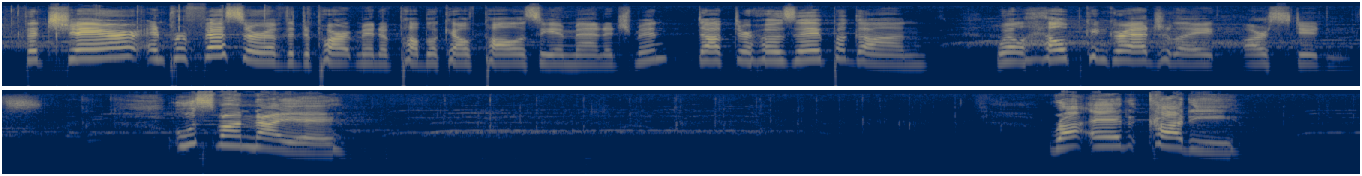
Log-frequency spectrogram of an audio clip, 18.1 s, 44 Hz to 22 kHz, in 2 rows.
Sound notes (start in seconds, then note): 11.5 audience applauding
